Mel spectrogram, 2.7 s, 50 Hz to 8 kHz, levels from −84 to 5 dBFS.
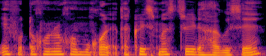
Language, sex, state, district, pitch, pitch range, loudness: Assamese, male, Assam, Kamrup Metropolitan, 140 Hz, 130-145 Hz, -17 LUFS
